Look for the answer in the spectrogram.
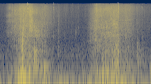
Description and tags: cloth fold
Just opening and closing a bag.
cloth, clothes, fabric, fold, folding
